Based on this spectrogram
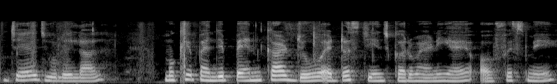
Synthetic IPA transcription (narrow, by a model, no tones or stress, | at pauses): d͡ʑɛːd͡ʑʱuːlelaːl | mũːkʰepɐ̃ɦɪ̃ɲd͡ʑepɛːnkaːɾɖd͡ʑoːɛːɖɾɛst͡ɕẽːɲd͡ʑkɐɾʋaːɪɽ̃iaːɦeʔɔ̰ːfɪsmẽ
